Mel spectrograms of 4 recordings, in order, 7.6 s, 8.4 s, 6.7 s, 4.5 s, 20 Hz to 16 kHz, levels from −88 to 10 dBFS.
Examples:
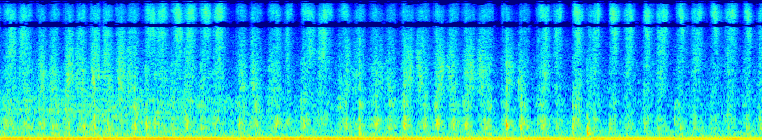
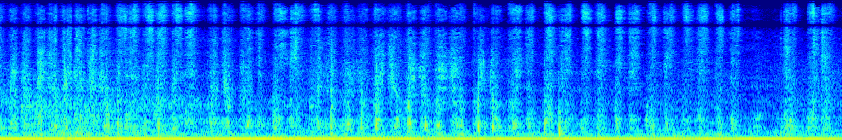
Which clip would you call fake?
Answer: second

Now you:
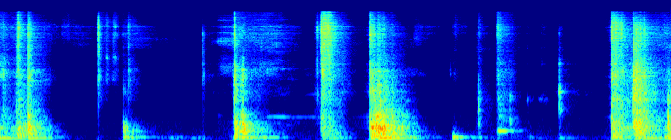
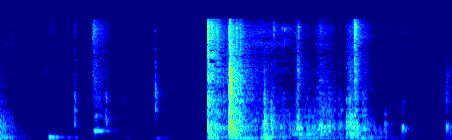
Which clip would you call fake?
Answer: first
